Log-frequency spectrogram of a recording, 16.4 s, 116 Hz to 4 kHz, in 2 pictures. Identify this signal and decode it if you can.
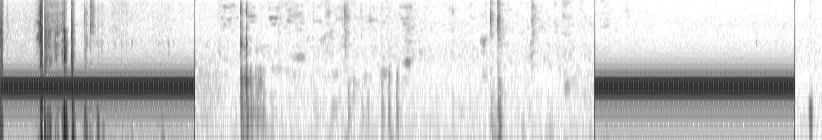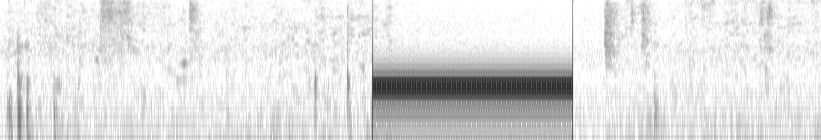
Ringback tone (North America), 440 + 480 Hz.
